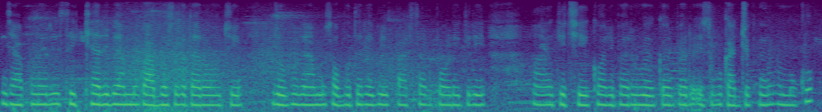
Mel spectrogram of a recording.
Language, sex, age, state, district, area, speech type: Odia, female, 18-30, Odisha, Kendrapara, urban, spontaneous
